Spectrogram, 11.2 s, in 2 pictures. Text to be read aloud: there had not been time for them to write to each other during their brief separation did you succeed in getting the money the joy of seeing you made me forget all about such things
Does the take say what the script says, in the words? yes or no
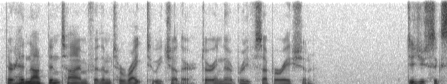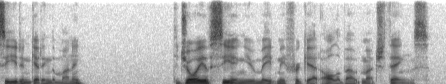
no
